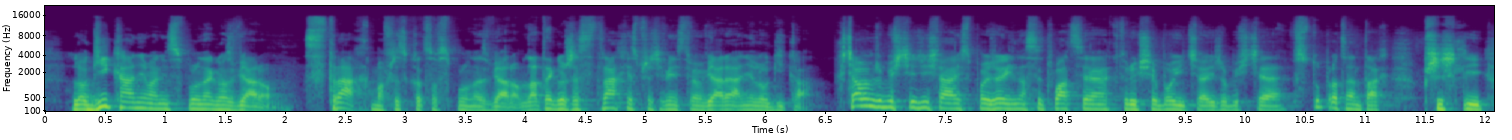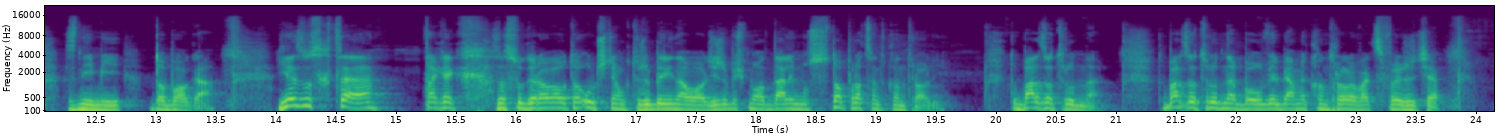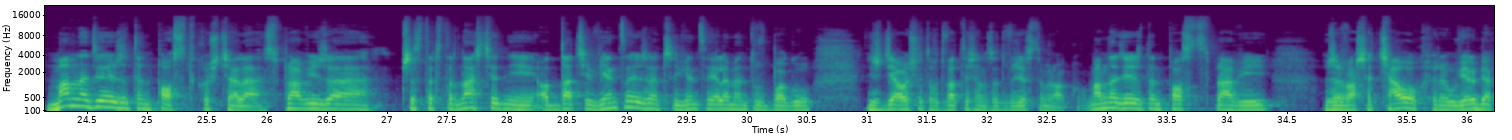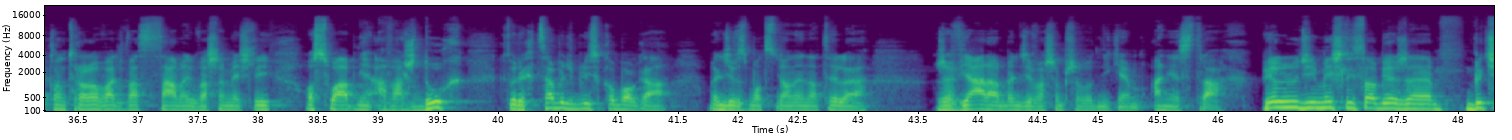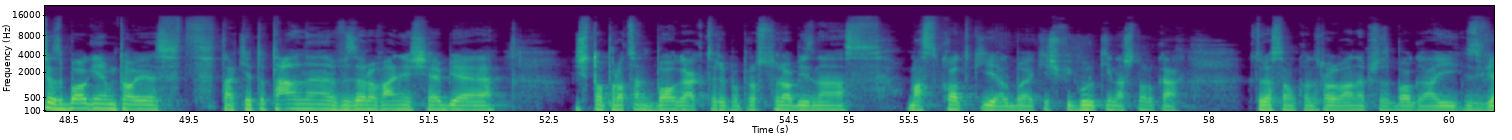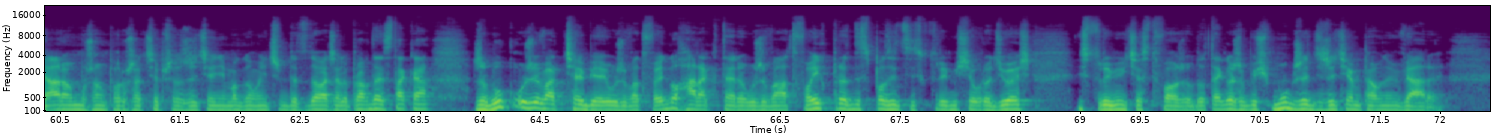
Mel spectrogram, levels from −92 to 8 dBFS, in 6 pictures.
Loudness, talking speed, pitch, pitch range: -18 LUFS, 175 wpm, 130 Hz, 120-145 Hz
